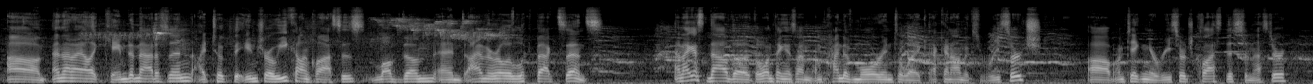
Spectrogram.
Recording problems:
animal sounds; loud; throughout; 9 dB below the speech

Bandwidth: 15 kHz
